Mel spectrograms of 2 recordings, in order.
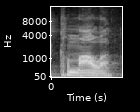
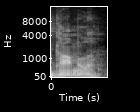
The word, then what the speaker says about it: Kamala: It's Kamala. Oh, whatever. No, it's Kamala.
